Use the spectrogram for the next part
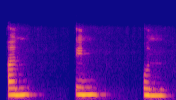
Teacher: جب زبان کا یہ کنارہ اٹھ کر ان 6 دانتوں کے مسوڑوں سے ان 6 دانتوں کی جڑوں سے لگ جاتا ہے، تب جا کر نون ادا ہوتا ہے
